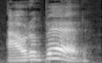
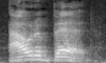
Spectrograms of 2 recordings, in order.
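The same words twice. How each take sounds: The two takes are said the same way.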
